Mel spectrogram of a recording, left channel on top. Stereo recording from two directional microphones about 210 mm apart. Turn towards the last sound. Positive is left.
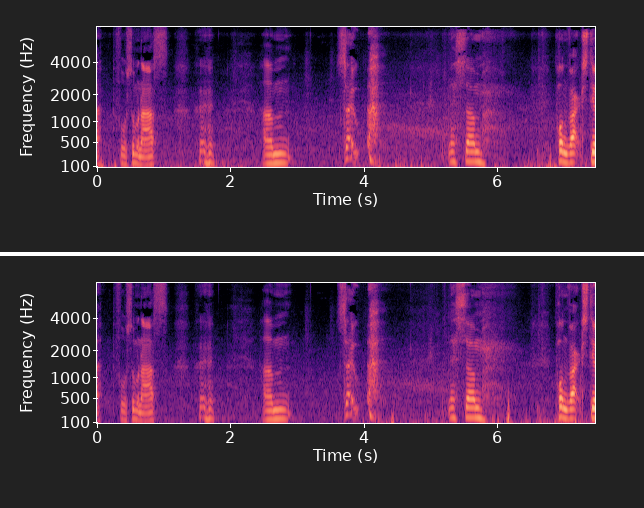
turn(degrees=-15)  # may be behind; listen again after turning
